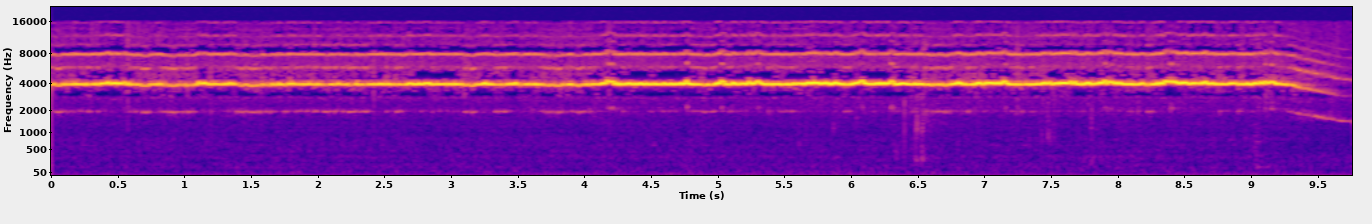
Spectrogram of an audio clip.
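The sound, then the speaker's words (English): A tea kettle whistles steadily with a sustained high-pitched tone for nearly ten seconds, then the pitch drops and the whistle cuts off abruptly. No one speaks. “So with that, I will say cheers and take a sip of black tea called Kimon, and you will hear the whistle here, the tea kettle whistle at the end.”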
